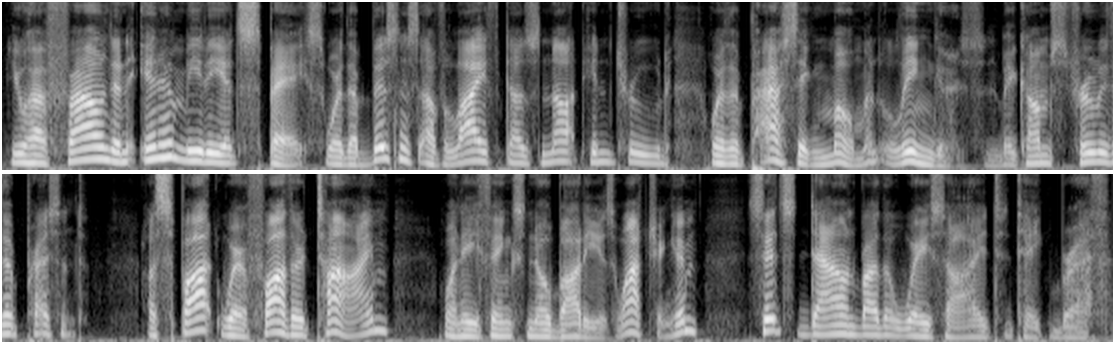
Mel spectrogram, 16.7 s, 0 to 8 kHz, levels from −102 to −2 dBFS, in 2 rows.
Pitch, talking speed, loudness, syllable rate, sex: 140 Hz, 160 wpm, -20 LUFS, 4.6 syllables/s, male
